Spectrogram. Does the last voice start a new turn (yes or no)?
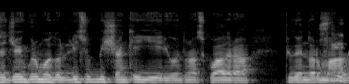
yes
